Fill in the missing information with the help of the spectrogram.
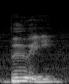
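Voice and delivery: "Bowie" with OO as in boot, stretched and loud; slow, emphatic "Bowie" starting like "boo". Shown as a demonstration. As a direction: say "Bowie" to rhyme with gooey. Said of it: "the [name] option".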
